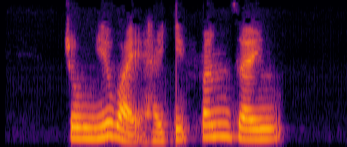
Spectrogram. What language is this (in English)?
Cantonese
